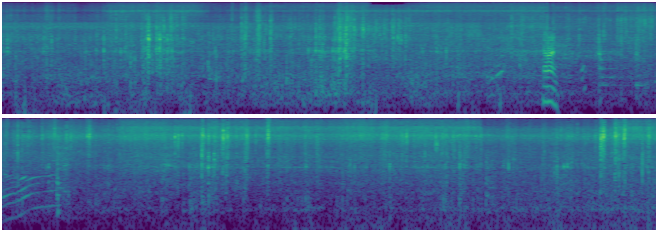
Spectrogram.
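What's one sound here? Bicycle parts rattle and clatter over bumps.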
